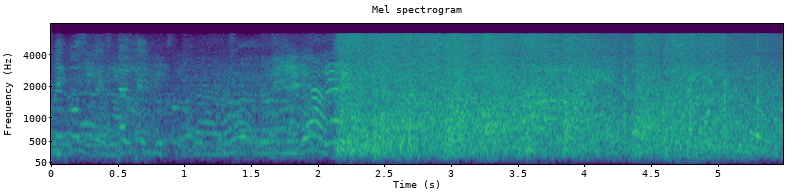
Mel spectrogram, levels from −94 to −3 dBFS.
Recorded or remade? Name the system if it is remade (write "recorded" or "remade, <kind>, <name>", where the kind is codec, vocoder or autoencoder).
remade, codec, DAC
